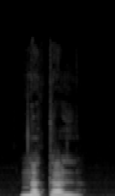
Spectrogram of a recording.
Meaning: native
- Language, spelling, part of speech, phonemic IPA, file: French, natal, adjective, /na.tal/, Fr-natal.ogg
